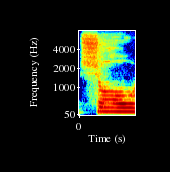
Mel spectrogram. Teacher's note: palatal fricativo sordo es el de show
